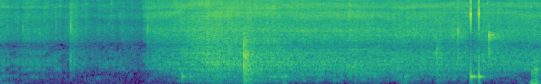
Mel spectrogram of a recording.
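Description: Chopped onion and capsicum sizzling in a hot black iron kadhai while being stirred with a steel ladle. The sizzle grows suddenly louder about a second and a half in, with a few sharp clinks of the ladle against the pan.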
